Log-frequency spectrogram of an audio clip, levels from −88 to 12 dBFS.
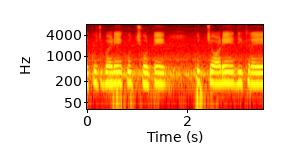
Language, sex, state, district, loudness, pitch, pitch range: Hindi, female, Gujarat, Valsad, -14 LUFS, 180 Hz, 175-185 Hz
